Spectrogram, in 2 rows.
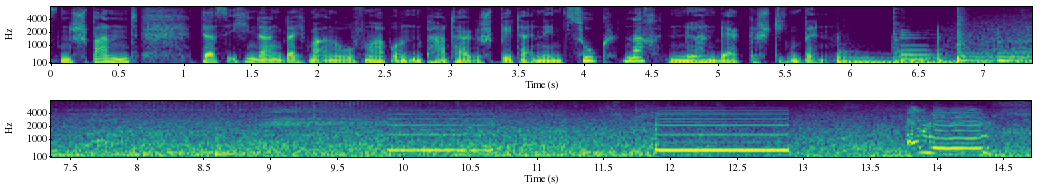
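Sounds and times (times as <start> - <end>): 
speech: 0.0 - 6.4
traffic noise on a busy street outside a train station: 7.0 - 14.7
horn blasts: 7.5 - 13.0, 13.8 - 14.6.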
